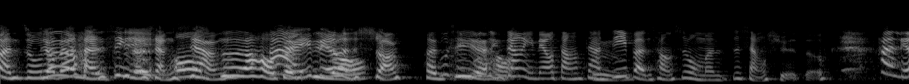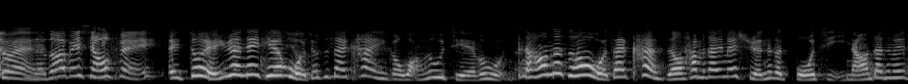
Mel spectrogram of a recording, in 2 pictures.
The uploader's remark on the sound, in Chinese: 在這裡我們先跟音質魔人道歉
